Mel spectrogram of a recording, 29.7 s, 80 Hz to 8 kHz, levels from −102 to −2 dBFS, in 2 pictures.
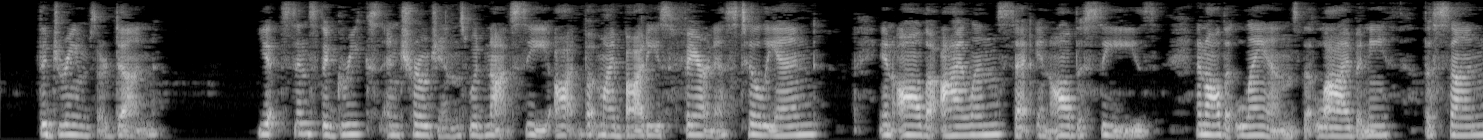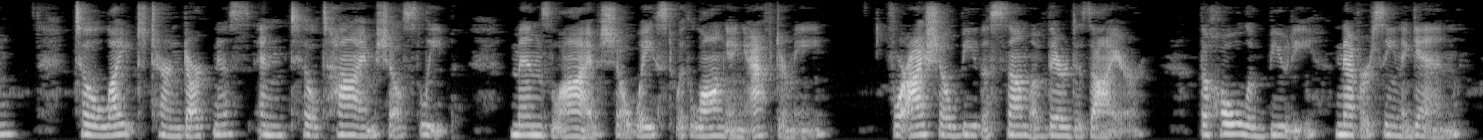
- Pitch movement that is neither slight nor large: No, narrow, 1.8 semitones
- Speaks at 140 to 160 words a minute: Yes, average, 145 wpm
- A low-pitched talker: No, high, 195 Hz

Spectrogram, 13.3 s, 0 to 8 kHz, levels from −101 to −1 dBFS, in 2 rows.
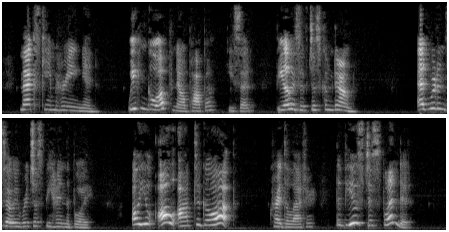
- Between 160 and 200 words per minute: Yes, average, 175 wpm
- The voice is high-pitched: Yes, very high, 300 Hz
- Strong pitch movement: Yes, wide, 7.5 semitones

